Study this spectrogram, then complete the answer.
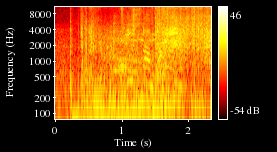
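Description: A burst of heavy gunshots rings out in the action video game Max Payne Remastered, booming close and loud, while a voice speaks over the firing.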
